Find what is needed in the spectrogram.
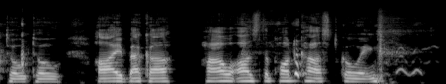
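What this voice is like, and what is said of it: Put-on Austrian accent. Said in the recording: “let me think of his accent without being offensive... Channel the inner Austrian in you.”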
